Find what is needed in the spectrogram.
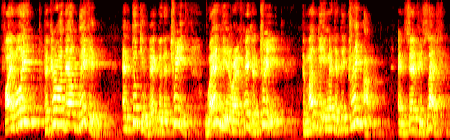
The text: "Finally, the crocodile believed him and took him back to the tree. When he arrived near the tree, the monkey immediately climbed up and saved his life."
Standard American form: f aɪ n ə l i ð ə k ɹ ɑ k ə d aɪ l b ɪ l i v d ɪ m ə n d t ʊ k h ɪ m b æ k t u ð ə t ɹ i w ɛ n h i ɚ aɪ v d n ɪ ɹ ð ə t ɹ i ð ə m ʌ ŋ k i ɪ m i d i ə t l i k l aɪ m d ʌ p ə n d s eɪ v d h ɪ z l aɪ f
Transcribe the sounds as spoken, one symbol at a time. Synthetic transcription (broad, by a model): f aɪ n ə l i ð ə k ɑ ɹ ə d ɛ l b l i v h ɪ m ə n t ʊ k h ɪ m b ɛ k t u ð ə t ɹ i w ɛ n h i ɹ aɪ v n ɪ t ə t ɹ i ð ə m ʌ ŋ k i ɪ m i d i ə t l i k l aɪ m ɑ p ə n s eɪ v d h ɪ s l aɪ f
